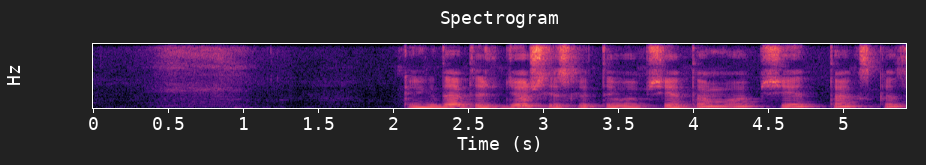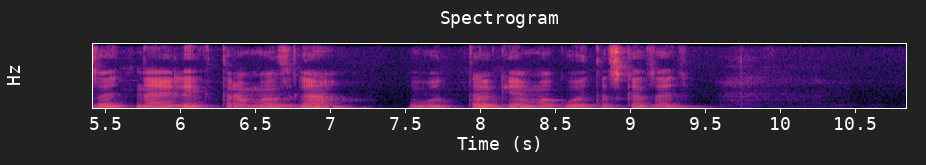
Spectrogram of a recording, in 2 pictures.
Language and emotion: Russian, neutral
